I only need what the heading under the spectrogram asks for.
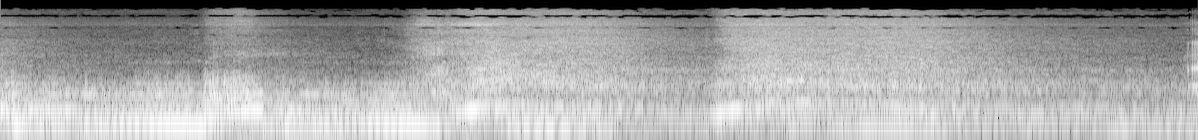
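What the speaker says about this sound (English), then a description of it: "He's getting a little exhaust rev." A Ford Mustang fitted with an SLP exhaust revs up three times in quick succession, each blip rising then falling back to a deep rumbling idle, loud and close.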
